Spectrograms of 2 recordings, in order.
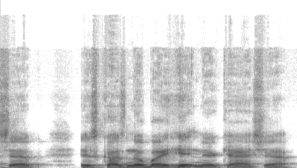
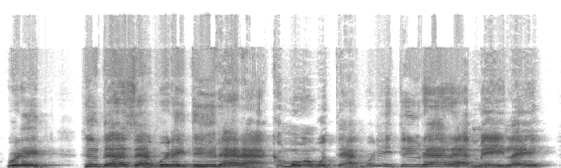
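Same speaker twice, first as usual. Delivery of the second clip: high, loud incredulous complaining; mock indignation; 11 semitones higher, 4 dB louder than usual. Imitating a caught-out viewer protesting to Melee, mock indignant. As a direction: act shocked and offended, overdone. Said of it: "When they say".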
